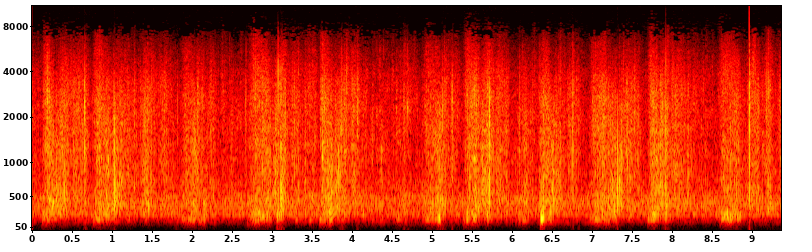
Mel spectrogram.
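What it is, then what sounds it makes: Crumbled dry soap pile. Hands scoop, squeeze and press a pile of white crumbled dry soap powder on a table with palms and fingers. The result is a steady, dense crunching and crackling with crisp, bright bursts that rise and fall as the powder is compressed, and little low end.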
